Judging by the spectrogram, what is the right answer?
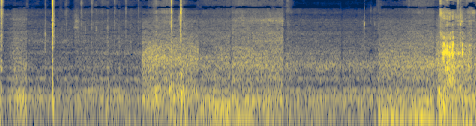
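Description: Car noise heard from inside a car, steady and low throughout and louder in two stretches. A couple of sharp clicks sound within the first second.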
